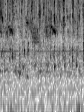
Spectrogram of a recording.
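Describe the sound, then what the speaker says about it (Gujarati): Water trickles steadily into a small bowl set under a dripping flow at home, a close, continuous bubbly splashing with no talk. "અહીંયા પાણી પડી રહ્યું છે ત્યાં વાટકો મૂક્યો છે"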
